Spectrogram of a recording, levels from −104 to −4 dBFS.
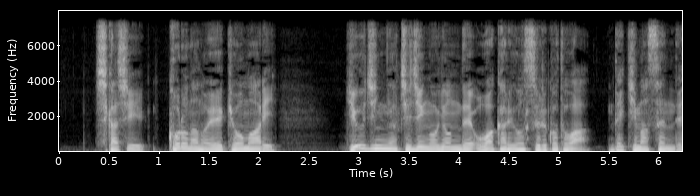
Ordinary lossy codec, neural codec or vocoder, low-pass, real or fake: none; none; 7.2 kHz; real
